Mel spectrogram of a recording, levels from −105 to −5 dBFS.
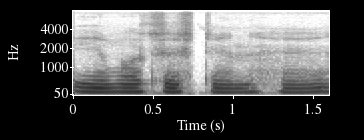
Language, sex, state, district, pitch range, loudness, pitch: Hindi, male, Bihar, Kishanganj, 135-140 Hz, -29 LUFS, 135 Hz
